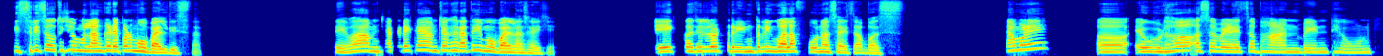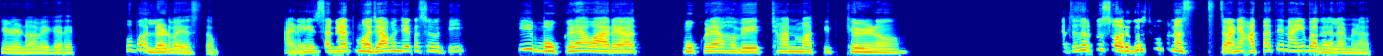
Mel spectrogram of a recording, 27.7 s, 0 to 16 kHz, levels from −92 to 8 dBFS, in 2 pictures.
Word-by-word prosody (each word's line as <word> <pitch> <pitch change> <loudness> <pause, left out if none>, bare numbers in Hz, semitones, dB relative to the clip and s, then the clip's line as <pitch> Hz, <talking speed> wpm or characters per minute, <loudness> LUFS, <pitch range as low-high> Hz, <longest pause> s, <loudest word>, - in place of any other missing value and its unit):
3री-4थीच्या 285 +4 -2
मुलांकडे 265 0 +5
पण 275 +1 +2
मोबाईल 195 -8 +5
दिसतात. 145 - -9 1.3
तेव्हा 215 +3 0
आमच्याकडे 250 +3 -1
काय, 310 +3 +1
आमच्या 280 -1 +1
घरातही 285 +1 +1
मोबाईल 205 -7 +4
नसायचे. 160 -5 -5 1.0
एक 230 +2 +3
कधी 245 0 0
तो 260 - +6
ट्रिंग-ट्रिंगवाला 240 0 +3
फोन 220 0 -1
असायचा, 180 -5 0
बस्स. 150 -3 -7 1.0
त्यामुळे, 320 +7 +3 0.6
अ, 205 - -1 0.4
एवढं 225 +4 +2
असं 255 0 -4
वेळेचं 230 0 0
भान-बीन 205 -2 -3
ठेवून 190 -1 -9
खेळणं 175 -2 -6
वगैरे, 160 0 -9 0.5
खूप 295 +2 -7
अल्लड 200 -5 +1
वय 175 -2 -2
असतं 160 - -12 0.7
आणि 215 +1 -3
सगळ्यात 235 +3 +2
मजा 235 +1 +6
म्हणजे 265 0 0
कशी 260 +1 -9
होती, 255 - -10 0.6
की 355 +1 -2
मोकळ्या 250 +3 +2
वाऱ्यात, 220 -3 +4 0.5
मोकळ्या 230 +2 0
हवेत, 210 -1 0 0.2
छान 225 0 -2
मातीत 205 0 -5 0.2
खेळणं. 195 -4 +1 1.6
त्याच्यासारखं 290 +7 -4
स्वर्ग 275 -4 +3
सुख 380 +1 -12
नसतं 215 -5 -2
आणि 205 +5 +5
आता 245 +3 +1
ते 330 - -6
नाही 275 -2 0
बघायला 210 -9 -2
मिळत. 165 -3 -8
230 Hz, 120 wpm, -22 LUFS, 200-260 Hz, 1.6 s, तो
